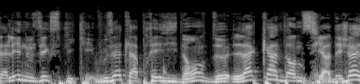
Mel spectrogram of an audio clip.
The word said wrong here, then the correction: La Cadencia: est-ce que je le prononce bien Voilà, avec un petit peu plus de légèreté ah, peut-être. La Cadencia.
